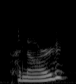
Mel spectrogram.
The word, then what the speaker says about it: Cunard: with talking about canard I pronounce it Kuhn argh I've heard some of the representatives of the company pronounce it canard so I'm guessing that's how it's supposed to be pronounced um at any rate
